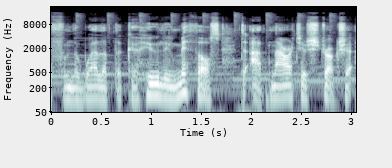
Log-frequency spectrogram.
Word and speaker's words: Cthulhu: The true way to say that being's name is, as closely as I can manage it anyway, Cthulhu. That's really hard to say, especially repeatedly through a video like this one, so I will be using the pronunciation I more commonly fall back on, Cthulhu.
